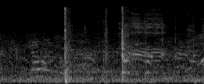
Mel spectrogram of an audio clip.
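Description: A beach volleyball struck by players' hands twice, two sharp smacks about half a second apart, with faint voices in the background.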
